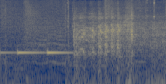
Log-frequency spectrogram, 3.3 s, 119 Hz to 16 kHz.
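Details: 2018 Chevy 6.6L Duramax diesel with both batteries disconnected, started using only an iOnBoost V10 TORQUE jump pack: brief cranking whirr, then fires promptly and settles into even diesel clatter; clean normal start.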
